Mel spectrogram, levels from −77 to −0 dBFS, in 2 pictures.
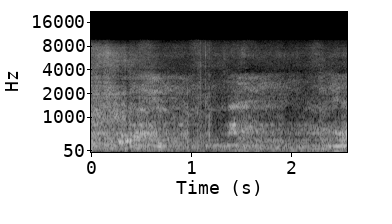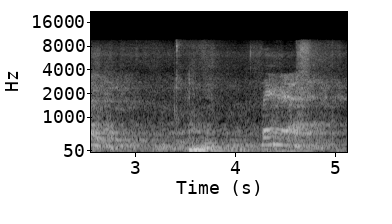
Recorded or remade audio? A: remade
